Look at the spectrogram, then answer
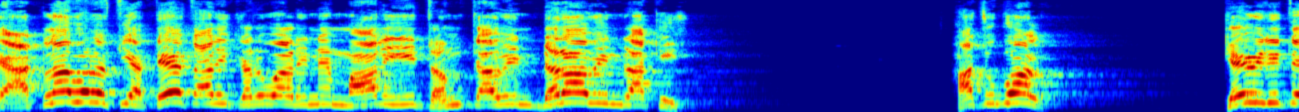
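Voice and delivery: loud, high police officer bark; officer grilling a wife-beater; stern interrogation. Acted. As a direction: demand the truth from the suspect. Police officer interrogates accused husband.

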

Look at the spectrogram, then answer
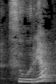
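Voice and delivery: Syria as SOO-ria with long "oo"; Arabic pronunciation. Shown as a demonstration. Teacher repeating the easy Arabic form, Syria as "soo-ria". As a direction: say Syria with "soo" first, lifting at the end. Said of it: "it's not Syria, it's Syria".

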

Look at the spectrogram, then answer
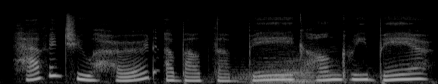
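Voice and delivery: ordinary delivery

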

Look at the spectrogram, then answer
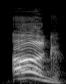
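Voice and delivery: loud, strained grunt of effort; high, loud "ugh" tugging at something stuck; grumbled ugh. A narrator's reading. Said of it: "Bob grumbled".

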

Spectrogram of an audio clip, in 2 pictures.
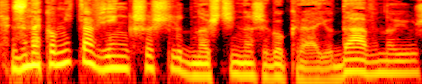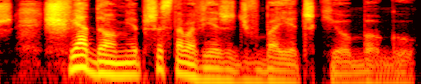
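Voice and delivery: ordinary delivery, nothing marked

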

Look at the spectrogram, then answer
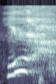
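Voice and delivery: high excited whoop; sharp high "uh" whoop. Real, not acted. Whoop after running.

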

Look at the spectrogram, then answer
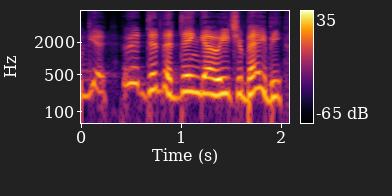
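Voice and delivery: high, loud attempt at Australian; Australian accent. Shown as a demonstration. Guest showing his lost Australian, loud hammed-up accent. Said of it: "whenever I try and do Australian now".

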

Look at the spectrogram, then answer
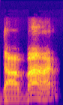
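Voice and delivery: davar with var stressed; da-VAR, second syllable strongest; stress on final syllable. Shown as a demonstration. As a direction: put the emphasis at the back of davar. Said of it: "con énfasis acá atrás".

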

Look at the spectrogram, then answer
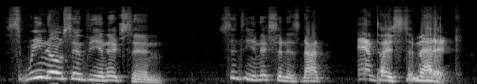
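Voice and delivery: mock-indignant supporters, voice jumping high; protesting Cuomo supporters. Cuomo supporters objecting that the smear went too far, mock protest. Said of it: "here you have Cuomo supporters saying".

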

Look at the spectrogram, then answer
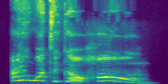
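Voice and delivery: put-on a small boy's tearful cry; crying child. A narrator's reading. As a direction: plead to go home like a scared child. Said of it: "Andre cries".

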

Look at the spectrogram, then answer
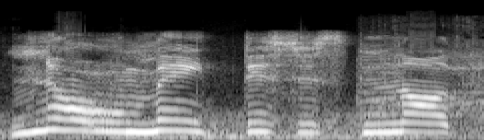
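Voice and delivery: high, loud cry of disbelief, voice shooting up; real dismay breaking out all at once; shocked outburst. Real, not acted. Player losing his humanity at the bonfire, shocked loud cry.

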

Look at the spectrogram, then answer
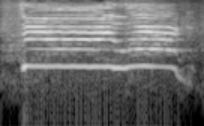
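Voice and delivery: high, drawn-out shouts; heated gamer outburst; raging yell. Real, not acted. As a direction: yell it at the game. Yelling at lag and enemies.

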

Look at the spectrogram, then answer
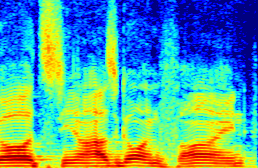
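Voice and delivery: a hint of a mopey donkey; gloomy Eeyore-ish reply. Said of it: "you sound like Eeyore".

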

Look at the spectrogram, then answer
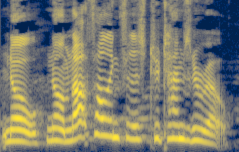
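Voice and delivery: ordinary delivery

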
